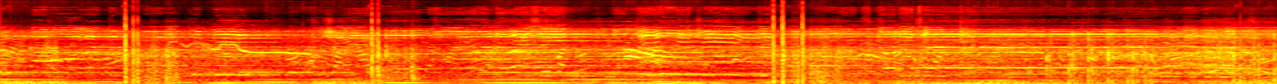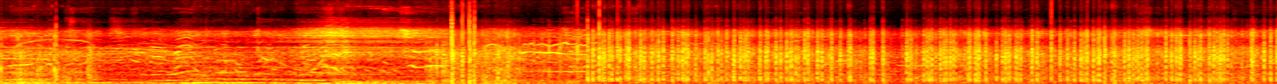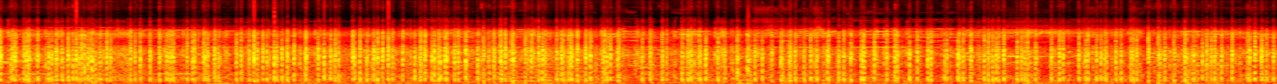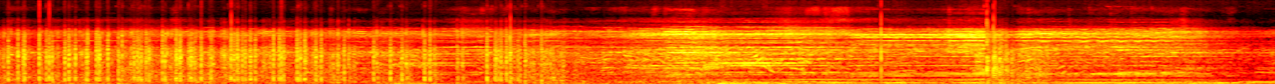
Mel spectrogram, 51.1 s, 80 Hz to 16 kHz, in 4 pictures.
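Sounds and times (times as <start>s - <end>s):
fireworks crackling bangs: 7.7s - 14.0s, 16.4s - 49.2s.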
